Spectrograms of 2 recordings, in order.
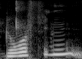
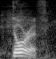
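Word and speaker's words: Dourif: Dwarfin. Dwarf. Oh my God, we butchered that. What is that, Alex? You better. Dorif. Dorif, that's what it is.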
